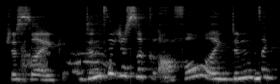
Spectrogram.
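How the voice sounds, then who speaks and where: A woman's voice: sits high, big pitch swings, normal speed. A woman chatting casually in a group conversation. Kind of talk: casual chat.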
